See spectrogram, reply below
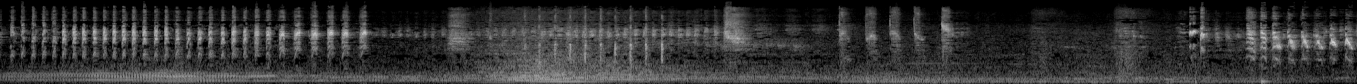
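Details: Greater green leafbird singing long rapid bursts to stir mating urge and aggression in other males: quick high pulses, a pause with soft rustling and scattered clicks, then another burst of bright repeated notes.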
